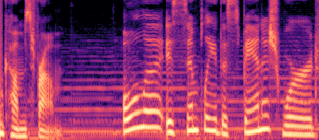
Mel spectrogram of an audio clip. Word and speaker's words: olla: First, meet the olla, pronounced oy ya.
